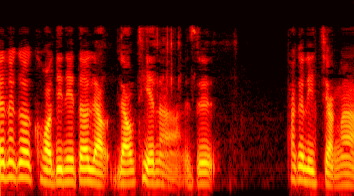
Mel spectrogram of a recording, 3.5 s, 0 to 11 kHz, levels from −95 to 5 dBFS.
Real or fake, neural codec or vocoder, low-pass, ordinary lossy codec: real; none; 7.2 kHz; none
